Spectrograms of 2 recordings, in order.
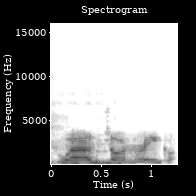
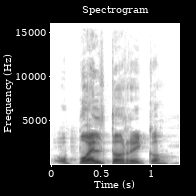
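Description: First: Slow, exaggerated Puerto Rican "Puerto Rico" with an L: "Puelto Rico"; mock Puerto Rican accent. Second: Slowed, teasing "Puerto Rico" said as "Puelto Rico"; lightly mock the Puerto Rican L in "Puerto Rico"; mock Puerto Rican accent. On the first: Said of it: "yo odio cuando hacen eso". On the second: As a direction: burla suave del acento boricua: "Puelto Rico". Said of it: "todos los países tienen acento".

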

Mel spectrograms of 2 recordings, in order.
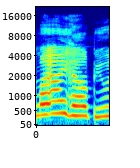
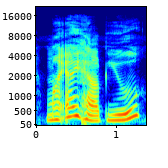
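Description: First: High and loud from "May" through "you", as if snapping; wrong intonation, whole "May I help you" pushed up angrily; mock-angry offer, pitch soaring right from "May"; angry all-rising tune. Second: Slow polite question, lifting only on the final "you"; gentle question rise on "you"; rising at the end. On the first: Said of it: "marah-marah". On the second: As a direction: keep "May I help" level, raise "you". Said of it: "Intonasinya naik di ak-, di akhir kalimat". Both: Shown as a demonstration.

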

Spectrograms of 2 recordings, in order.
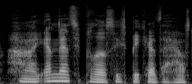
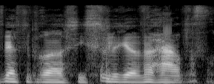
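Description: First: Lightly voiced crisp, composed politician; a hint of a clear, put-together Speaker; Nancy Pelosi before. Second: Mock slurred, sleepy Pelosi; a hint of a drugged, drifting speaker; Nancy Pelosi now. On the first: Mocking Pelosi as she used to sound, composed. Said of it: "Pelosi went from speaking like". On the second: Mocking Pelosi as she sounds now, slurred. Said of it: "kinda quickly, too... on something".

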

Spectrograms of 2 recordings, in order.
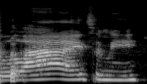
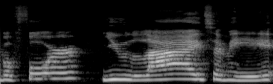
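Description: First: Very slow stretched "Lie to me"; drawn out. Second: Slow, stretched out; drawn out. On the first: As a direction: drag "Lie to me" out slowly. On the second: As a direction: stretch every word slowly, teasing. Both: Retold or imitated. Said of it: "she had it drawn out".

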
